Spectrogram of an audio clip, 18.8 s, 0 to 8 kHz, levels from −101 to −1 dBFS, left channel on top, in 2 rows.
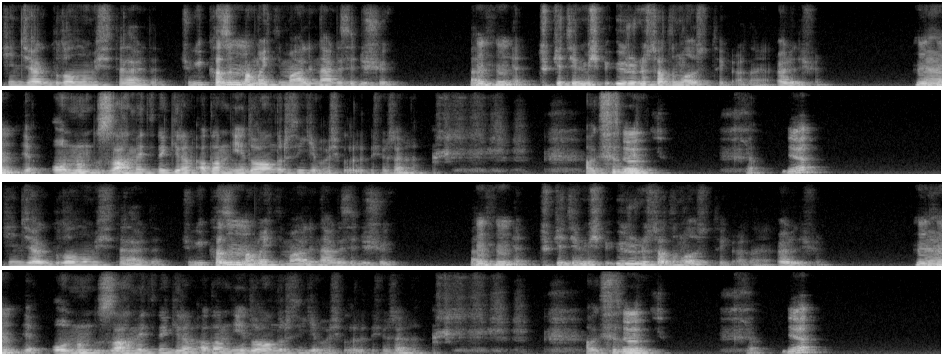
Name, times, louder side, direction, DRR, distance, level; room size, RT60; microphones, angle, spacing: voice 1, 0.1-1.6 1.9-3.8 4.7-4.8 5.1-5.2 5.5-7.0 7.3-8.1 9.2-13.5 15.2-15.8 16.8-16.9, left 2 dB, 75° left, 0.4 m, -29 dB
voice 2, 4.7-5.1 9.1-9.5 13.8-14.0 14.3-14.4 14.9-15.0 15.6-15.8 17.2-17.4, left 1 dB, ahead, 0.4 m, -27 dB
3.2 x 2.1 x 2.5 m
head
